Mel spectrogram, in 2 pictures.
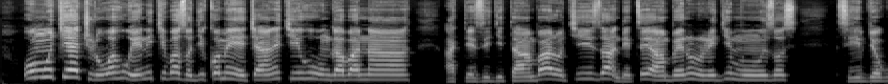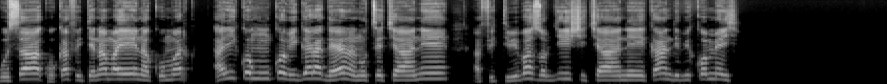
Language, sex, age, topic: Kinyarwanda, male, 25-35, health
